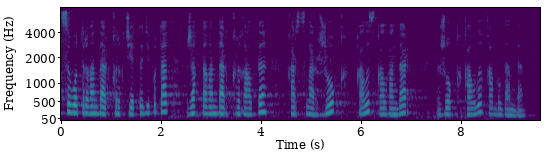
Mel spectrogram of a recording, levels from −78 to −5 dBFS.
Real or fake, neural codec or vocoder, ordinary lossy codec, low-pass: real; none; none; 7.2 kHz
